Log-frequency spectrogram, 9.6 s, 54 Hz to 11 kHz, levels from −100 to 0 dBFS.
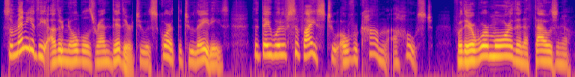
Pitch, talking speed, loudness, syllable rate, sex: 190 Hz, 195 wpm, -17 LUFS, 5.2 syllables/s, female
